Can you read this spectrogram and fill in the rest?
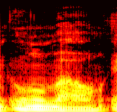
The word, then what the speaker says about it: Ulmo: And then finally, if the O is the last letter, if it's at the end of the word like in Ulmo, it's a long O as in English, foe.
